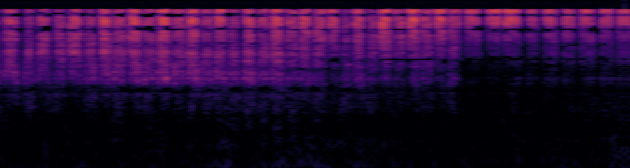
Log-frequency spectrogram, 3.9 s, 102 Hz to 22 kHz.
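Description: Fingertips rub and scratch the textured back of a small, hollow, empty, grey translucent soft silicone phone case held in the hand. The result is a quick, fairly steady run of soft, bright, hissy strokes, about 38 of them across four seconds.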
